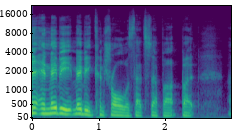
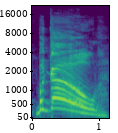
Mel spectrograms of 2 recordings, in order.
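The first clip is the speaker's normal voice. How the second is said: put-on old prospector; 13 semitones higher, 6 dB louder than usual. Shown as a demonstration. Playing along in prospector voice.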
